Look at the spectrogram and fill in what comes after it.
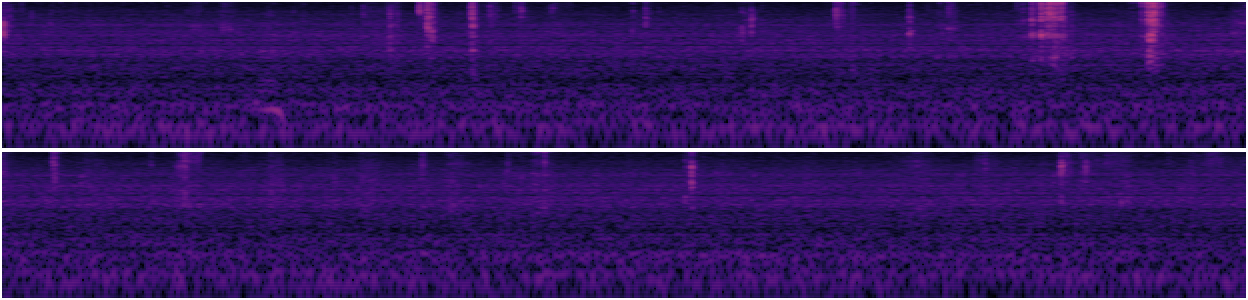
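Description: Mouth-close chewing and crunching of a fried cheese rangoon, scattered crisp clicks, the loudest two about five to six seconds in, over a steady low hum inside a parked car.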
